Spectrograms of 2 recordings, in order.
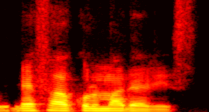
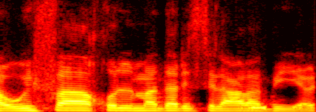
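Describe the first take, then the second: First: Bengali-style b opening বেফাকুল, not w; Bangla b for waw. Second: Arabic w sound opening উইফাকুল, not b; Arabic waw. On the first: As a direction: say বেফাকুল with a b at the start. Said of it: "এটাকে বলা হয় বাংলাতে বিফাক". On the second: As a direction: say উইফাকুল with a w at the start. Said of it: "মানে বাংলাতে ওয়াওটাকে". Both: Shown as a demonstration.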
